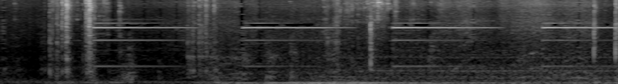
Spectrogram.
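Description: A car's electronic warning chime sounding about once a second over the low rumble of the car, with a few clicks near the start.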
